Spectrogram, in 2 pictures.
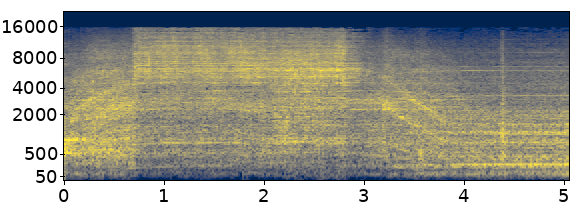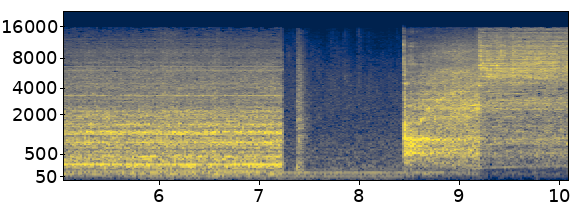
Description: An electric saw is cutting wood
